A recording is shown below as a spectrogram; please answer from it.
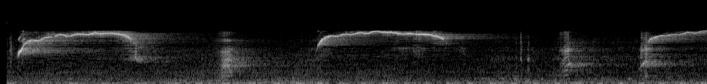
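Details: Baby monkey screaming: three loud, high, whistled screams, each rising sharply then holding a long arched tone for about a second before dropping away, separated by quieter pauses with faint short calls.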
